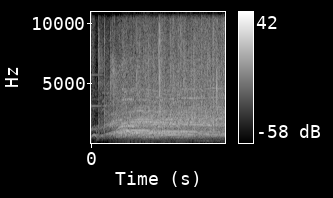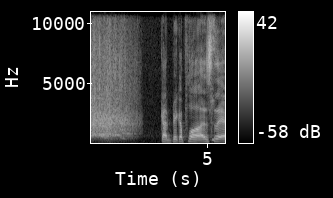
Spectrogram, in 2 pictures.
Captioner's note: applause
